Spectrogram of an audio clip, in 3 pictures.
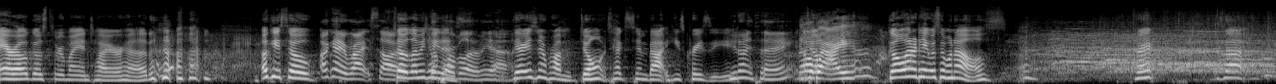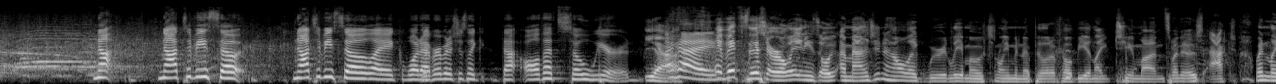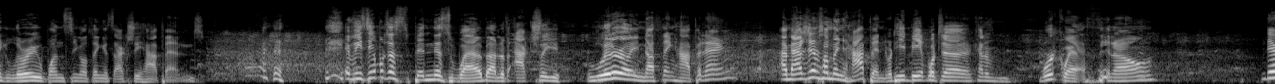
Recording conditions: live audience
